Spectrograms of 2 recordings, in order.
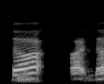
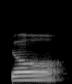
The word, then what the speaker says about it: ض: Ya, jadi kesalahan sering terjadi. Biasanya nanti itu kita akan mengubahnya dengan bunyi huruf dal. Biasanya itu. Kalau Umi mendekati huruf dal pengucapannya yang saya dengar. Do itu pakai ujung lidah ya. Dal itu menggunakan lidah ya. Jadi harusnya kita tidak dengan ujung lidah, tapi kita gunakan tepinya, gitu ya, tepinya. Do.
